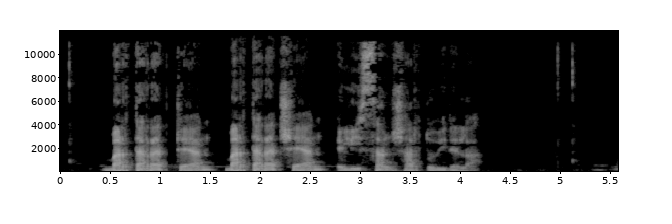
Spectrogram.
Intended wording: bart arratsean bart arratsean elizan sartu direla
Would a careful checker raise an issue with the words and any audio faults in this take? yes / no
yes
